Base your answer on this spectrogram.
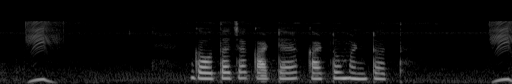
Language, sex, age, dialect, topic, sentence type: Marathi, female, 18-24, Southern Konkan, agriculture, statement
